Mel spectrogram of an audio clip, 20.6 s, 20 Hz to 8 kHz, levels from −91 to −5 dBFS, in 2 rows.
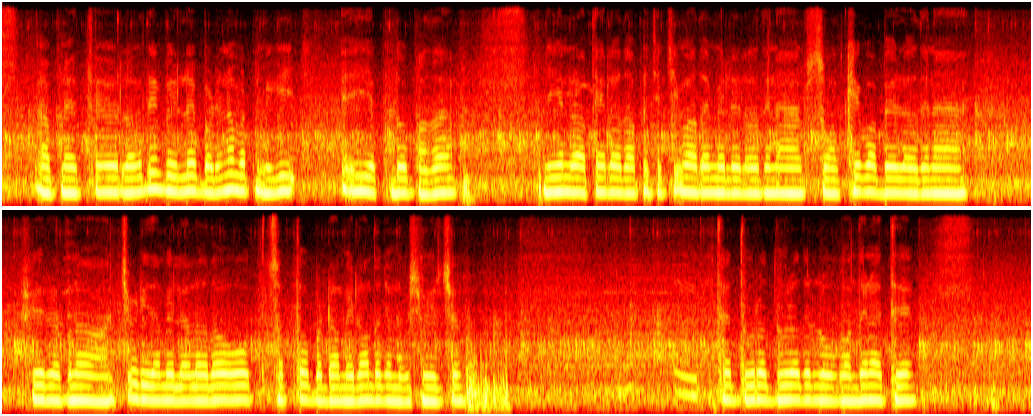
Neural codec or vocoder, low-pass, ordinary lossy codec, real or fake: none; 7.2 kHz; none; real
